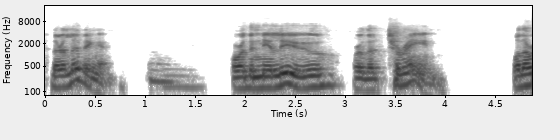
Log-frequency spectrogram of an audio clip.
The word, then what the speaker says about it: milieu: living in or the meloo or the terrain well there was that word of the pronunciation last week did i say it right milieu yeah yep okay so the terrain and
